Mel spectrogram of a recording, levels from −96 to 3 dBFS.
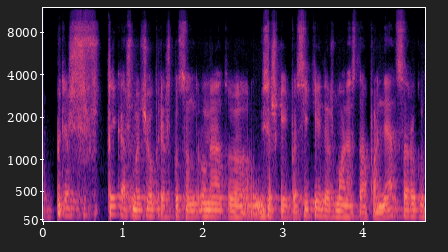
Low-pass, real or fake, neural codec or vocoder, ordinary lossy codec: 10.8 kHz; fake; vocoder, 44.1 kHz, 128 mel bands every 512 samples, BigVGAN v2; Opus, 16 kbps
